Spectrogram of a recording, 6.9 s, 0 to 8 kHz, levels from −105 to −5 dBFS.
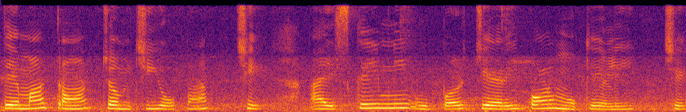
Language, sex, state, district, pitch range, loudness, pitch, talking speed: Gujarati, female, Gujarat, Gandhinagar, 230-270 Hz, -16 LUFS, 245 Hz, 105 wpm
